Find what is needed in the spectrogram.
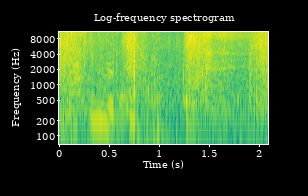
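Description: A few footsteps on leaf-strewn ground and undergrowth, with a quiet voice murmuring briefly in the first second.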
